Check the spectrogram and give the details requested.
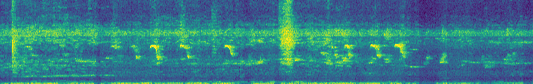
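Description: Small birds chirping repeatedly in short calls over a louder, uneven low rumble.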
